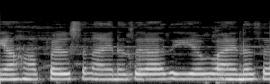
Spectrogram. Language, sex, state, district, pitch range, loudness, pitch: Hindi, female, Maharashtra, Gondia, 235-245 Hz, -13 LUFS, 240 Hz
